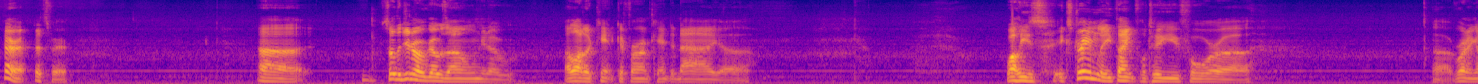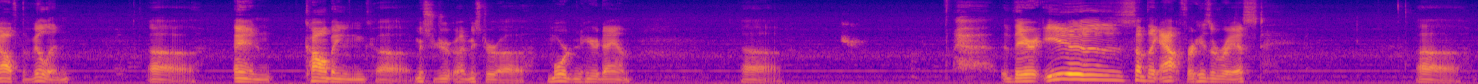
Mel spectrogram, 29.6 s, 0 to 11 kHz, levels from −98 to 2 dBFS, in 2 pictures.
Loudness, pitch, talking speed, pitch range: -24 LUFS, 125 Hz, 110 wpm, 105-150 Hz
